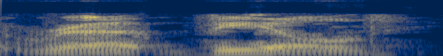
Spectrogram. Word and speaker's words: revealed: We say revealed in two syllables. but it's sung revealed.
